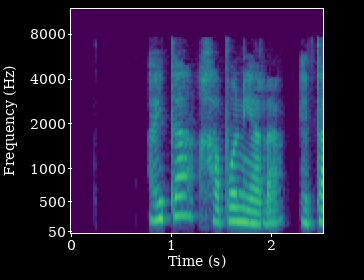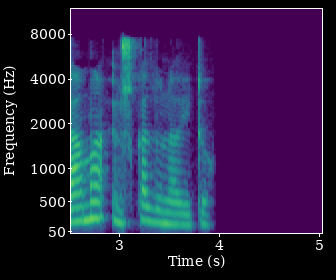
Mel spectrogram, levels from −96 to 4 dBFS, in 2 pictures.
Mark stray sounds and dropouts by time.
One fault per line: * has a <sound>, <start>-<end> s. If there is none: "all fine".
all fine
